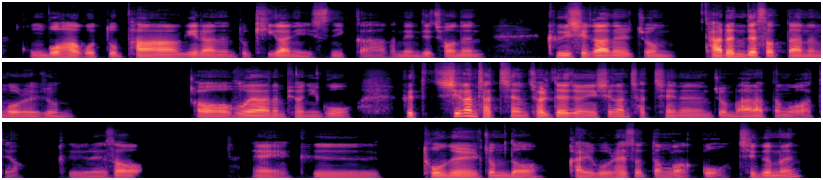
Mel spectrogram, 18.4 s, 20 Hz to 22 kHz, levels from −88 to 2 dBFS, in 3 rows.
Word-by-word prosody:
공부하고 115 0 +1
또 110 - -4
방학이라는 105 -1 +2
또 100 - -14
기간이 105 -3 +1
있으니까 90 0 -8
근데 95 +1 -10
인제 95 -1 -7
저는 100 0 -3 0.5
그 120 - 0
시간을 115 -3 +6
좀 105 -4 -6 0.3
다른 140 +8 +8
데 120 - +9
썼다는 100 -3 +1
거를 95 -1 -3
좀 90 -3 -11 0.9
어 95 -2 +2
후회하는 115 0 +2
편이고 100 0 -7 0.3
그때 - - -2
시간 200 +1 +7
자체는 125 -6 +1
절대적인 125 +3 +3
시간 155 -1 -1
자체는 110 -3 -6
좀 - - -6
많았던 100 +5 -2
거 90 - -8
같아요. 85 -1 -11 0.2
그래서 90 +4 -5 0.9
예 90 -3 -4
그 90 -2 -9 0.3
돈을 105 -1 +1
좀 115 +2 -4
더 120 +5 -3 0.2
갈구를 95 +2 -4
했었던 125 +1 -5
것 - - -3
같고 - - -9
지금은 110 - -3
105 Hz, 295 characters per minute, -27 LUFS, 95-115 Hz, 0.9 s, 데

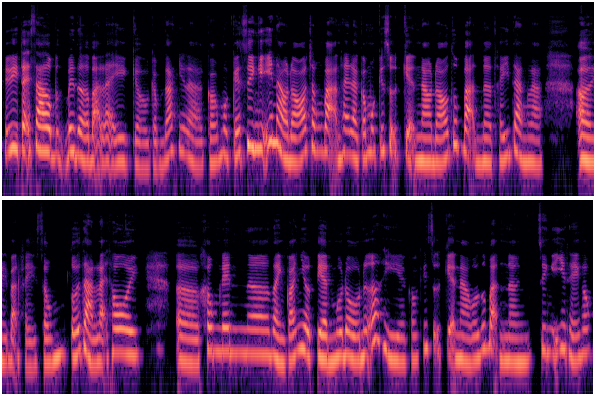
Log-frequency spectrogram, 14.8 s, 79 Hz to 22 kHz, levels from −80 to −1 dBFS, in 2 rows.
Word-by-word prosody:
Thế 265 - -2
thì 315 +1 +4
tại 305 -1 +4
sao 290 -2 +7
b - - -6
bây 285 0 +1
giờ 240 -4 +2
bạn 220 -1 0
lại, 215 0 -3
kiểu, 185 -2 -6
cảm 190 0 -8
giác 270 +5 -2
như 285 - -5
là 205 -6 -5
có 210 0 -2
một 265 +1 -4
cái 255 +2 +1
suy 330 +4 +4
nghĩ 320 +5 +3
nào 245 -10 +5
đó 220 +4 +3
trong 290 -1 -3
bạn, 275 -5 +3
hay 265 0 -1
là 240 - +2
có 235 +1 -2
một 280 +2 -3
cái 295 - -3
sự - - -4
kiện 220 - -1
nào 215 -1 +3
đó 210 +2 +1
giúp 350 -2 -2
bạn, 215 -7 +1
à, 210 - -1
thấy 225 +3 -4
rằng 255 -7 +1
là, 205 -1 -3 0.4
ờ, 225 -1 +5
bạn 200 - -3
phải 180 0 -8
sống 205 +5 -3
tối 240 +2 +2
giản 215 -9 +3
lại 200 +1 -1
thôi, 260 -1 +3 0.4
ờ, 200 -2 -1
không 275 +1 -2
nên, 265 -1 -1
ơ, 255 -1 0
dành 210 -4 +1
quá 215 +2 +1
nhiều 280 -2 +2
tiền 220 -3 +4
mua 235 +3 +1
đồ 225 -3 +2
nữa, 250 +10 0
thì 220 -8 -1
có 215 0 -8
cái 300 - -5
sự - - -8
kiện 220 - -2
nào 210 -2 -1
có 215 - -2
giúp 290 - -4
bạn, 215 -7 -1
à, 205 0 -2 0.3
suy 280 - -5
nghĩ 260 - -6
như 300 - -1
thế 240 -6 -4
không? - - -6
240 Hz, 290 wpm, -24 LUFS, 210-275 Hz, 0.4 s, sao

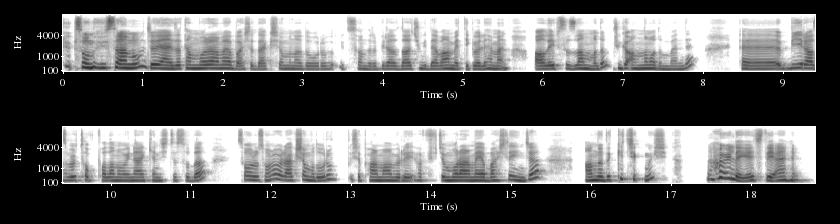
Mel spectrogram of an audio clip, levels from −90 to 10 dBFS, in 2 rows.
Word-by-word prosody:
sonu 275 -1 +8
hüsran 250 -1 +7
olunca, 270 -2 +4
yani, 215 -3 +5
zaten 210 +2 0
morarmaya 225 0 +2
başladı 190 0 -6
akşamına 195 0 -7
doğru, 185 +1 -9
ıd - - -15
sanırım, 185 -2 -10
biraz 195 -1 -6
daha 195 0 -3
çünkü 195 0 -7
devam 200 +1 -1
ettik; 190 0 -8
böyle 190 +1 -3
hemen 205 +1 -3 0.3
ağlayıp 200 +2 0
sızlanmadım 205 -2 -2
çünkü 220 +3 -1
anlamadım 205 -3 0
ben 180 +1 -7
de. - - -5 0.7
Eee, 200 -1 -1
biraz 225 -1 +1
böyle 225 0 -1
top 225 0 -7
falan 215 0 -2
oynarken 210 0 -3
işte 210 +1 -10
suda, 220 - -5 0.3
sonra 250 -2 -3
sonra, 235 +7 -3
öyle 250 -5 -1
akşama 225 -1 -2
doğru, 285 +8 -3 0.2
işte, 225 - -9
parmağım 215 -1 0
böyle 205 +1 -3
hafifçe 220 0 -7
morarmaya 215 0 +3
başlayınca 220 - -1 0.5
anladık 230 +1 +3
ki 315 -1 -1
çıkmış. 295 +2 -5 0.6
Öyle 325 - +5
geçti 225 +3 -1
yani. 225 +1 +2
215 Hz, 155 wpm, -22 LUFS, 200-230 Hz, 0.7 s, sonu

